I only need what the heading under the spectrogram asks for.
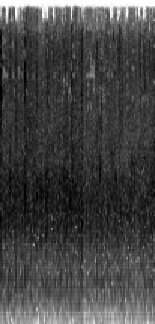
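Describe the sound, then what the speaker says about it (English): Audience applause fills a community event, a steady, dense burst of many hands clapping together, lasting a couple of seconds without speech over it. "I'll clap for that."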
